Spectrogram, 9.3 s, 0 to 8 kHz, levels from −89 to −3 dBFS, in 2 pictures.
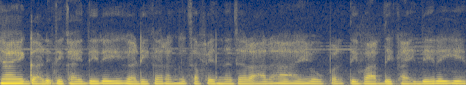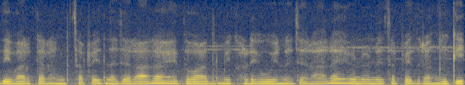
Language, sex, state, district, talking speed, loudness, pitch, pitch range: Hindi, female, Chhattisgarh, Kabirdham, 260 wpm, -17 LUFS, 180 Hz, 175-190 Hz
